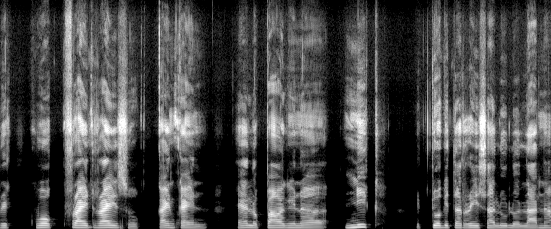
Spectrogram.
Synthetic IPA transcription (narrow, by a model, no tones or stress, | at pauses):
ɾik | wok̚fɾajdɾajso | kajnkajn | elopaŋaɡina | nik | ituaɡitaɾejsalulolana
